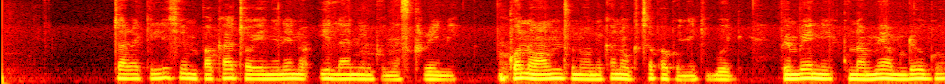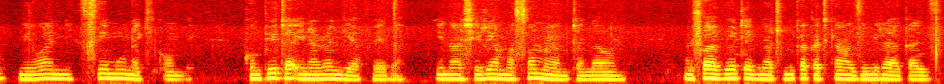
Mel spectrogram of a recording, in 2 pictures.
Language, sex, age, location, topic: Swahili, female, 18-24, Nairobi, education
